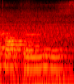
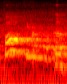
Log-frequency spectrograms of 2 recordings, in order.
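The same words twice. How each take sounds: First: Low, quiet exasperated Poppy Oil; exasperated mutter. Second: High eager call of Poppy Oil; excited. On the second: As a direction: blurt Poppy Oil out brightly. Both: Retold or imitated. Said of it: "I was like".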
